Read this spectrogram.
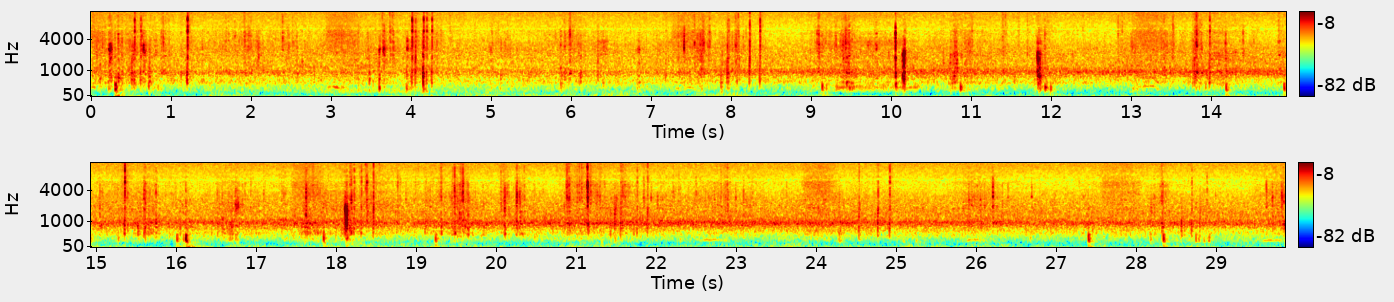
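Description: Climbing gear clicks and knocks as a man climbs a tree.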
